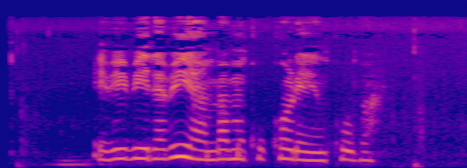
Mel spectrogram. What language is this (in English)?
Ganda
